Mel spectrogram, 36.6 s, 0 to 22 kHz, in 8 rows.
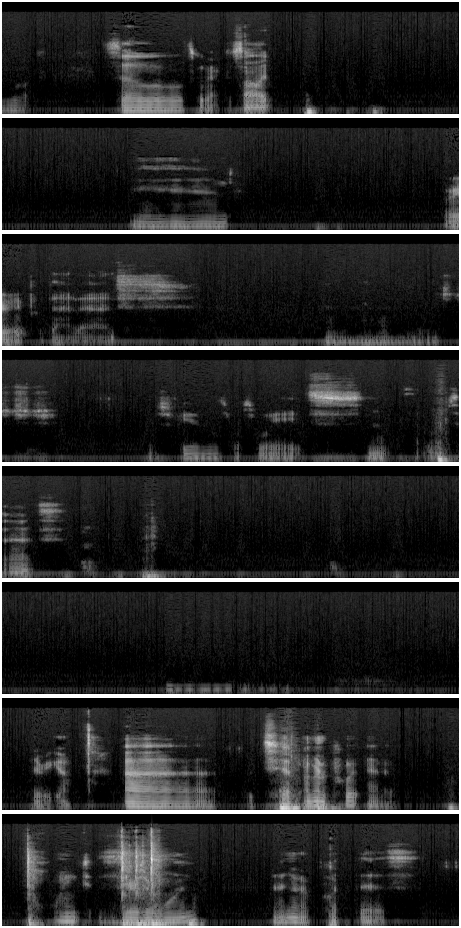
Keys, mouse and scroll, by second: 0.0-1.8 drag, 13.9-19.1 drag, 29.8-31.6 drag, 33.4 KP_0, 35.5 KP_0.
